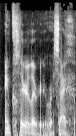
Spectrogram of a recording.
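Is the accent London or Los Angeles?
Los Angeles. It is said in a Los Angeles accent.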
